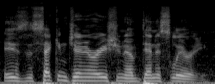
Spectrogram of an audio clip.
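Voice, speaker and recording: High-voiced man retelling comedy bits. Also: fast. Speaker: podcast co-host. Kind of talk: casual bar chat.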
